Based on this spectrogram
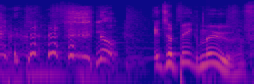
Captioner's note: laughing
